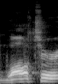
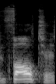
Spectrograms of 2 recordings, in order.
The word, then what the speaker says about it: Walter: pronounce he pronounces it valter so i i had no idea but maybe in in the uk the w is you pronounce it with a v sound for whatever reason but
